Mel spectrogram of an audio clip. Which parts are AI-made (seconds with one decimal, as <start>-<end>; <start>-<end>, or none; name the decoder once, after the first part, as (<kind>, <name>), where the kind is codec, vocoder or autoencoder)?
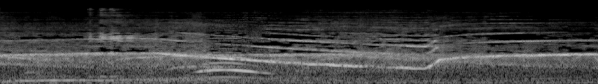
0.0-2.1 (vocoder, Vocos); 2.7-6.0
